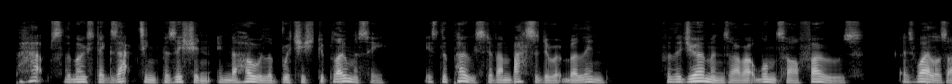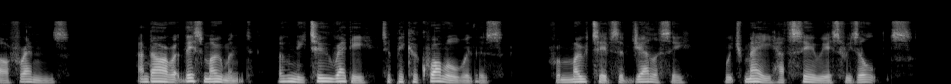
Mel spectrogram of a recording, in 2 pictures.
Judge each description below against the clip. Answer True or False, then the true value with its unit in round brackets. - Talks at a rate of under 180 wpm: True (170 wpm)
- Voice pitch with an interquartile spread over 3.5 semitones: True (4.9 semitones)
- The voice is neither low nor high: False (105 Hz)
